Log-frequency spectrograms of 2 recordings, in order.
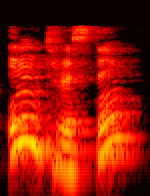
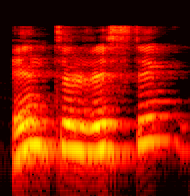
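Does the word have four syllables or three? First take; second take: three; four. First: The word is said with three syllables. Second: The word is said with four syllables. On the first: The speaker calls it right. "four syllables goes down to three syllables" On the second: The speaker calls it wrong. "It's not quite good"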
